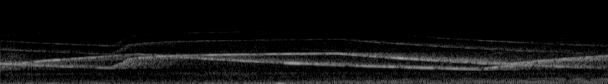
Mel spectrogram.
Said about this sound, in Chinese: 嗯，现在有救护车，先等救护车过吧。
